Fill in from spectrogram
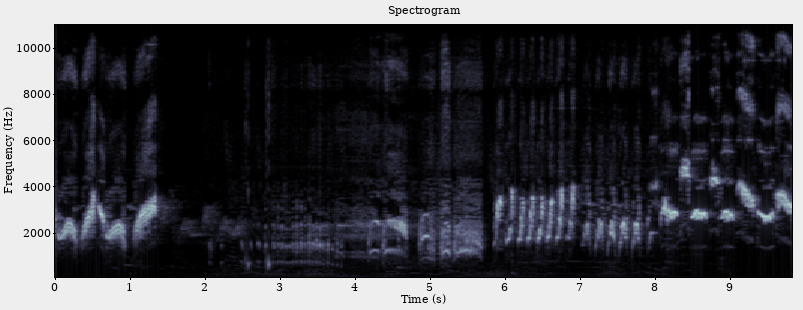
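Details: Chinese hwamei morning song used for voice training: varied rich phrases of warbled and buzzy notes, shifting quickly between rising whistles, harsh bursts and rapid repeated chips.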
